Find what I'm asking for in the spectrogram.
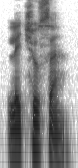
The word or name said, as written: Lechuza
